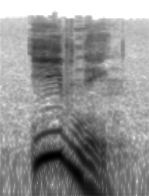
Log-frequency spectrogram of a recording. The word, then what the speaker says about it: evening: 只讲两个音节 evening eve evening evening evening evening evening 这样但不要念成 evening 是 evening 那个 v 的音很短 evening evening good evening 那是晚上好 good evening 好了不说这些了以后你会学到这个字我们先讲月亮月亮的发音跟中午 noon 很像只不过是他把这个 noon N-O-O-N 第一个 N 去掉，我们常常会念成 N-O-O-N。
